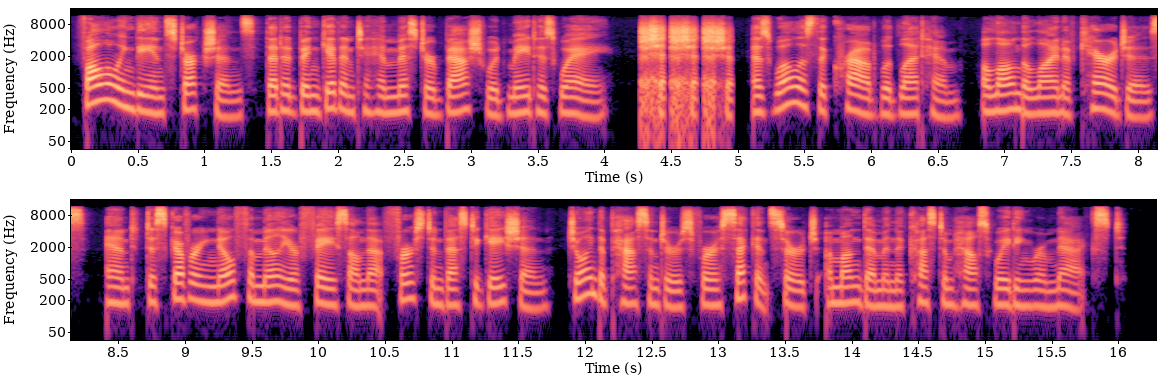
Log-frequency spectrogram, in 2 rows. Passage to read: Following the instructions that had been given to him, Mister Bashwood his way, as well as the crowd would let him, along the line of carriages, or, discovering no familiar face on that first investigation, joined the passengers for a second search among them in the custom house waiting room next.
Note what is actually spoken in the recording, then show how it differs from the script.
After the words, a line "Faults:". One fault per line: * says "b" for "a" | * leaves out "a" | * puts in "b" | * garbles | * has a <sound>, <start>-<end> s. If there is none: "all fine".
Following the instructions that had been given to him, Mister Bashwood made his way, as well as the crowd would let him, along the line of carriages, and, discovering no familiar face on that first investigation, joined the passengers for a second search among them in the custom house waiting room next.
Faults:
* puts in "made"
* has a laugh, 4.3-5.0 s
* says "and" for "or"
